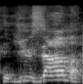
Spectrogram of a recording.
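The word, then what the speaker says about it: Uzomah: And Uzama, how I pronounce his last name. – Yeah. Uzama. Uzama. Yeah, so, CJ Uzama.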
